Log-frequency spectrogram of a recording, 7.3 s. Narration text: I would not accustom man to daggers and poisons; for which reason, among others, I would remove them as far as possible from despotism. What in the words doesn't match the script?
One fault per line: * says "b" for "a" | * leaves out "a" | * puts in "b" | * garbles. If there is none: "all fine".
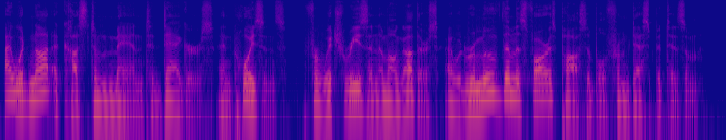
all fine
